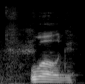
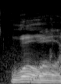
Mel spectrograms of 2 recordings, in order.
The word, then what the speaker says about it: Woulg: Woulg. Woulg. All right. So, well, since we're going on to how to pronounce names, I guess we can actually start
